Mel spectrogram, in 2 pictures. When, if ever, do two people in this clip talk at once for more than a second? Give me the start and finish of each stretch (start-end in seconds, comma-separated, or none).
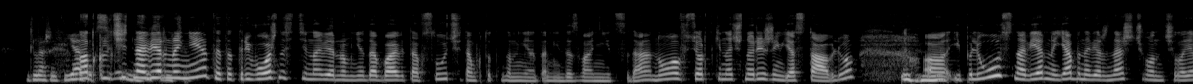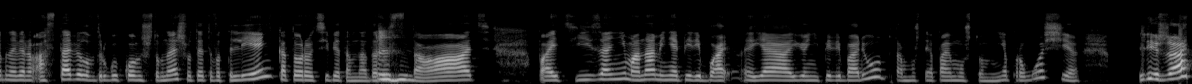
0.7-1.9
